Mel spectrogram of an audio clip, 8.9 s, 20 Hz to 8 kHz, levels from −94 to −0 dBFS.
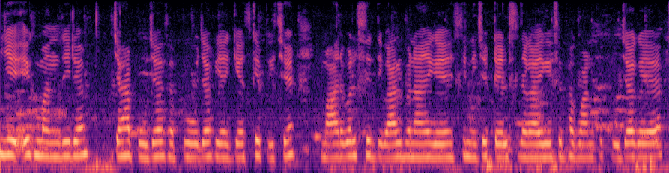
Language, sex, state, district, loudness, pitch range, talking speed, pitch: Hindi, female, Andhra Pradesh, Guntur, -22 LUFS, 200-220 Hz, 180 wpm, 205 Hz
